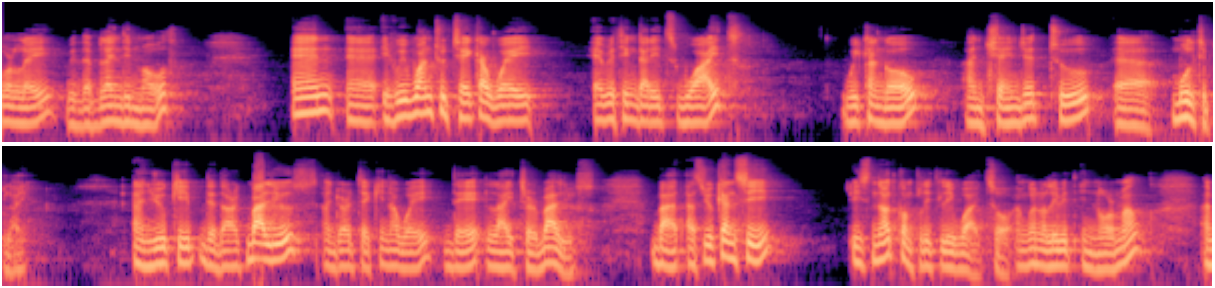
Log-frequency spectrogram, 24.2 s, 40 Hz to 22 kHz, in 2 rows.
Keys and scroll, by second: 4.4 space.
